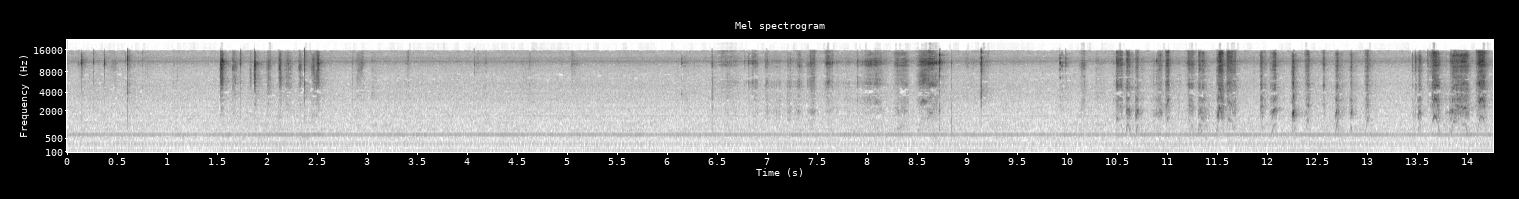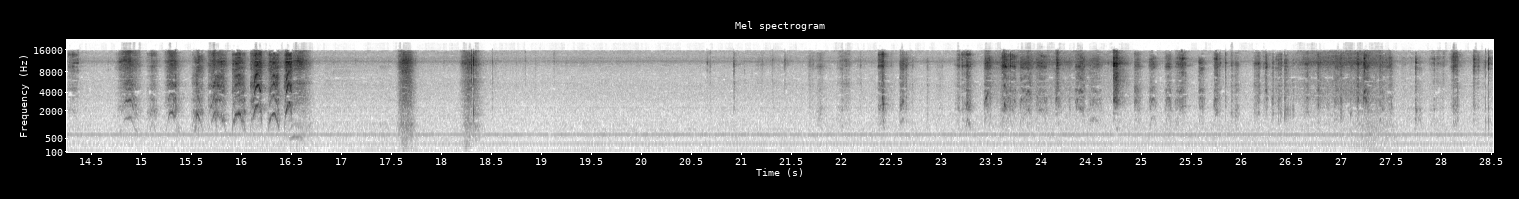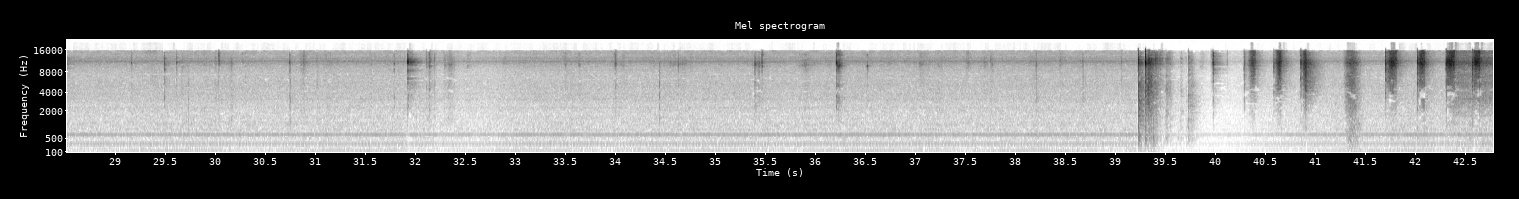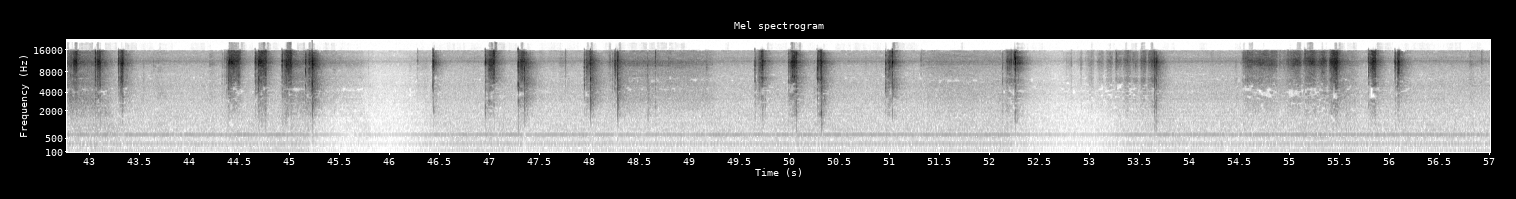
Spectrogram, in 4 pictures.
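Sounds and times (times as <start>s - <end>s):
faint steady hum: 0.0s - 57.0s
scratchy scraping and rubbing: 21.7s - 28.4s, 54.5s - 56.1s.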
